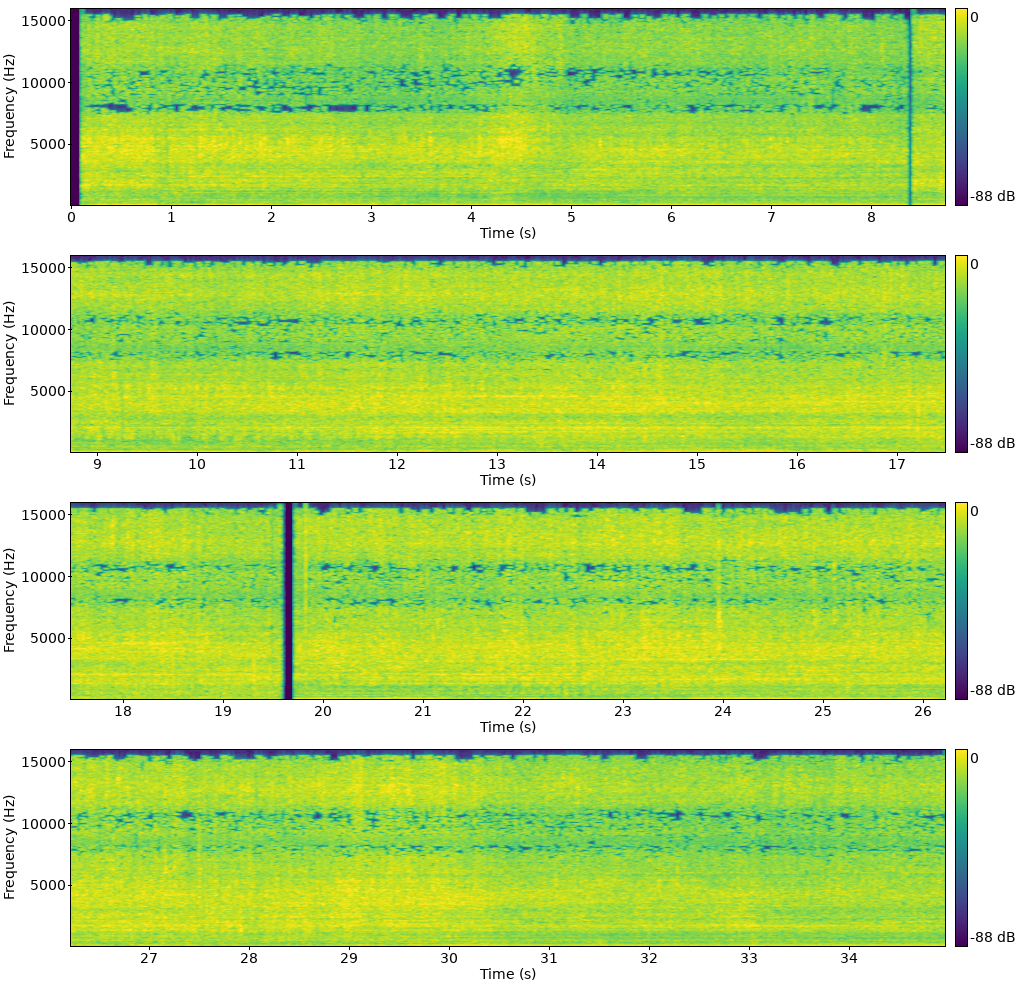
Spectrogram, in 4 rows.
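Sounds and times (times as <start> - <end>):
vehicle engine running: 0.1 - 34.9
wind noise: 10.2 - 33.8.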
